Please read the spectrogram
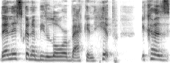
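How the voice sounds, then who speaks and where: Speaking very fast with a slight Jamaican accent, a woman has an animated tone and lively intonation. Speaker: foot and ankle doctor. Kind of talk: TV interview.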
